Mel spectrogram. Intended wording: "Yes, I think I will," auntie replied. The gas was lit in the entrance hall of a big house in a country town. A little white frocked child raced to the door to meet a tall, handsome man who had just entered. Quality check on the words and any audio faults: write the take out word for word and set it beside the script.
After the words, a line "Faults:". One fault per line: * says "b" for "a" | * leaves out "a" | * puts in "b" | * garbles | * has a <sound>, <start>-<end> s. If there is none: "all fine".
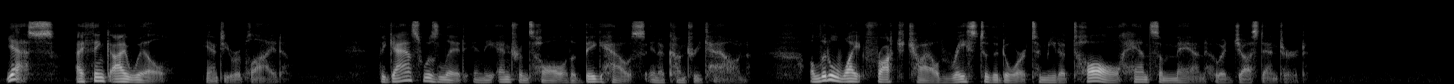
"Yes, I think I will," auntie replied. The gas was lit in the entrance hall of a big house in a country town. A little white frocked child raced to the door to meet a tall, handsome man who had just entered.
Faults:
all fine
